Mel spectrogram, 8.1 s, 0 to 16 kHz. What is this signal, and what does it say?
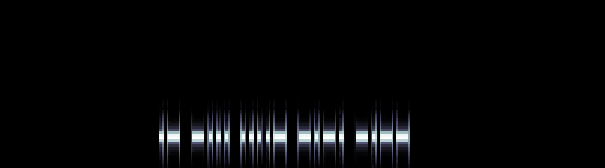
Morse code, heard as a keyed tone, about 22 wpm, 700 Hz. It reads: AB4CY
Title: USA Call Signs - 5 Characters - Repeated 2x - 22wpm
